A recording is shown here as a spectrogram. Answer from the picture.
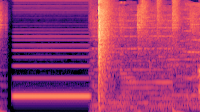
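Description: A steady electronic beep tone, held for just under a second with everything else cut out, ending in a click. Lofi background music follows.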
